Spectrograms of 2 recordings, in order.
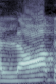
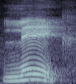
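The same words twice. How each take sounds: First: लॉक with a rounded AW; लॉक said with ऑ in the middle; wrong pronunciation. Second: लेक with a long AY vowel; लेक said with a clear ए; correct pronunciation. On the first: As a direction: misread lake as लॉक, lock. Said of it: "लॉक नहीं पढ़ रहे". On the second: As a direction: say लेक as in English lake. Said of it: "हम क्या पढ़ रहे हैं". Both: Shown as a demonstration.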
